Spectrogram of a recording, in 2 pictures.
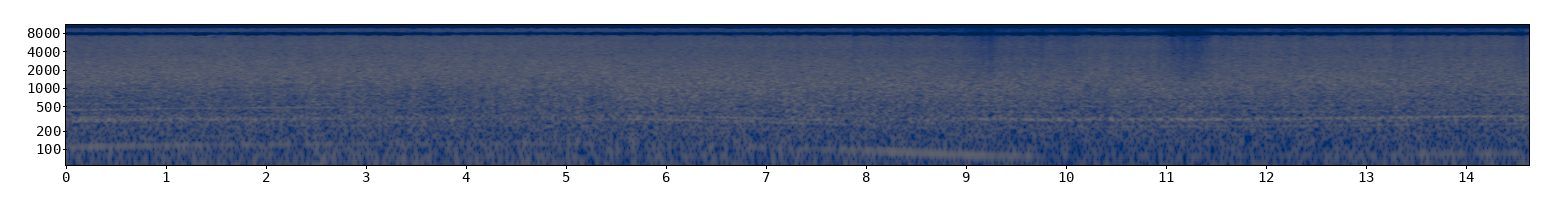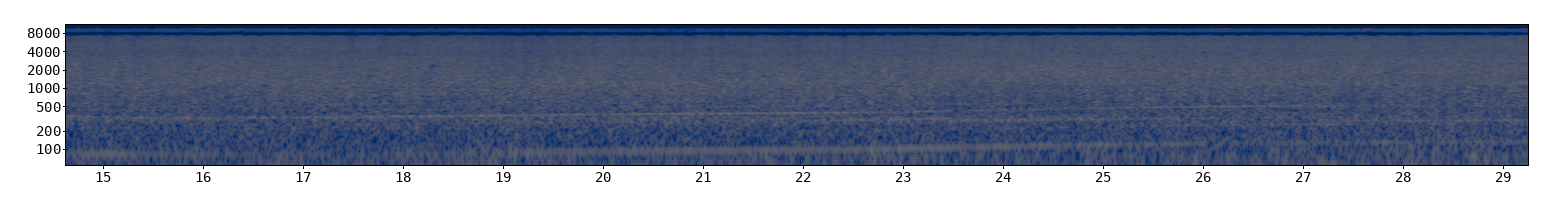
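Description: Steady loud wind rush over an action camera's microphone on a Locost racing car at speed. The car's engine is faint beneath it, its pitch drifting slowly up and down.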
